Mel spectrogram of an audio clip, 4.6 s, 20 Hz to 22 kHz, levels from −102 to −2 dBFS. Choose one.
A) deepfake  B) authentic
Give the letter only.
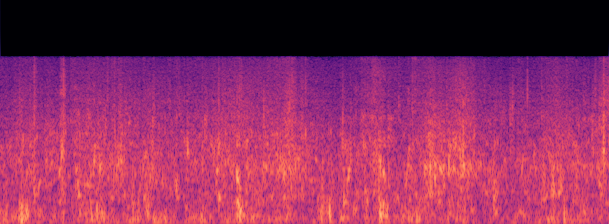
A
